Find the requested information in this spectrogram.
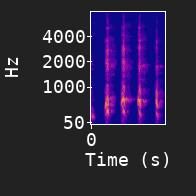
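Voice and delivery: a quick high bright laugh at her own joke; short laugh. Real, not acted. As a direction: laugh it off lightly, amused.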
